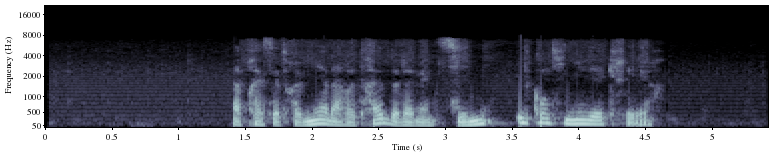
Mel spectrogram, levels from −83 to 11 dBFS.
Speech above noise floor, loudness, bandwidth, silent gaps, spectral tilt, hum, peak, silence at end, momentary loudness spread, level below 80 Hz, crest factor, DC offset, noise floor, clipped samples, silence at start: 40 dB; -13 LUFS; 7.6 kHz; none; -7.5 dB/octave; none; 0 dBFS; 0.85 s; 7 LU; -32 dBFS; 14 dB; under 0.1%; -52 dBFS; under 0.1%; 1.4 s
